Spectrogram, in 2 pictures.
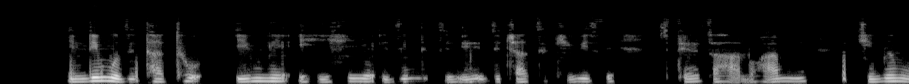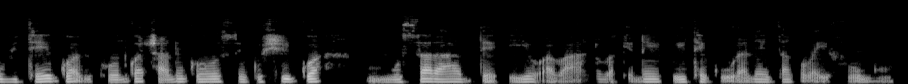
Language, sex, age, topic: Rundi, male, 18-24, agriculture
